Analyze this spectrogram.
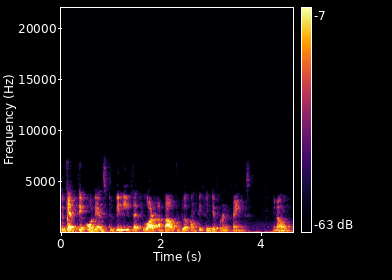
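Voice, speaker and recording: A man with a Lithuanian accent talks at a very fast pace, at a medium pitch with ordinary pitch variation. Audible room echo and noticeable background noise surround his voice. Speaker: piano teacher. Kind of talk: masterclass instruction. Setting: video call.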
